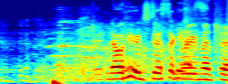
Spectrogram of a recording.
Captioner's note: laughing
